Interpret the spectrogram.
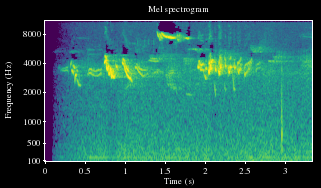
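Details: European robin singing at Holywell Dene: a short phrase of thin, high, tinkling warbled notes with quick twittering runs, over faint steady background hum.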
